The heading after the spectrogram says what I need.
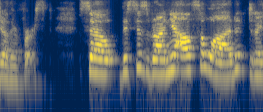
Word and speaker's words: Rania Al Sawad: So this is Rania Al Sawad.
